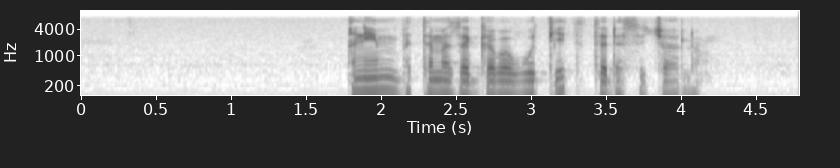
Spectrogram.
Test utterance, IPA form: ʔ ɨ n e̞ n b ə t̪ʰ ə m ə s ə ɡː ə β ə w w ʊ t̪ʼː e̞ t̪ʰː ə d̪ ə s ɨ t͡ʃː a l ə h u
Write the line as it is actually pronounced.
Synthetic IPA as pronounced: ʔ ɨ n e̞ m b ə t̪ʰ ə m ə z ə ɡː ə β ə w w ʊ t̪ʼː e̞ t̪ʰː ə d̪ ə s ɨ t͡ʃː a lː ə h u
